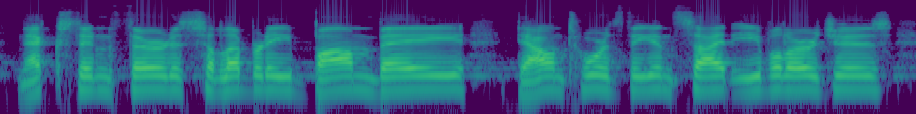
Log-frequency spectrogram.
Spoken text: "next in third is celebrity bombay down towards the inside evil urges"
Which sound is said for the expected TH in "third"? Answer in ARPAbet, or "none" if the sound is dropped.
TH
